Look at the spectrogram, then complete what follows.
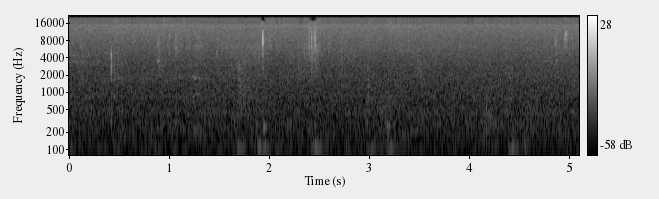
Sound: speaking faintly

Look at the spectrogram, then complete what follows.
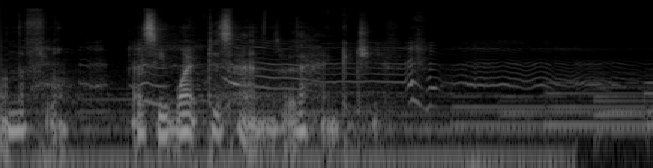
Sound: sobbing

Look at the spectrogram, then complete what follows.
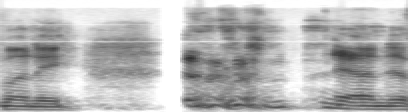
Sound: clears throat

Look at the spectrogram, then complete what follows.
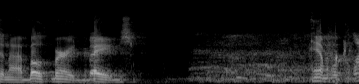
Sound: laughter

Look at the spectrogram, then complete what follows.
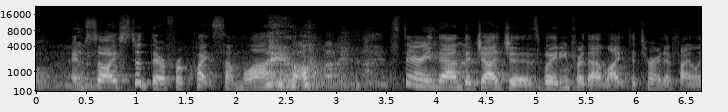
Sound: laughter

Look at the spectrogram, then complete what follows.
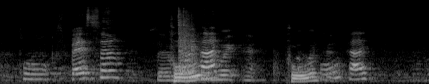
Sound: speaking Italian

